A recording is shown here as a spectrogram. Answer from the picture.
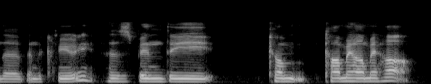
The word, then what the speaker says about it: Kamehameha: I thought you were gonna say it wrong then. – I was initially. I was gonna say it like I've seen some streamers that have said it. I've been a bit. – The Kamehama. – The Kamama Mama.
